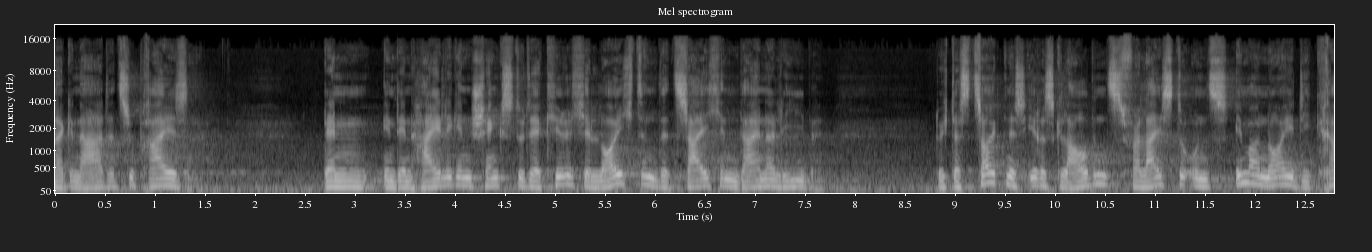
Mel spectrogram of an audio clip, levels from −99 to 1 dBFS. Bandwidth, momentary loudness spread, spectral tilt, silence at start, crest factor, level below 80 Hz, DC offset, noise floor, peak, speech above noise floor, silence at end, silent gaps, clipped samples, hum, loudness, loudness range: 17 kHz; 6 LU; -4.5 dB/octave; 0 s; 18 dB; -60 dBFS; under 0.1%; -58 dBFS; -20 dBFS; 22 dB; 0 s; none; under 0.1%; none; -36 LUFS; 4 LU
